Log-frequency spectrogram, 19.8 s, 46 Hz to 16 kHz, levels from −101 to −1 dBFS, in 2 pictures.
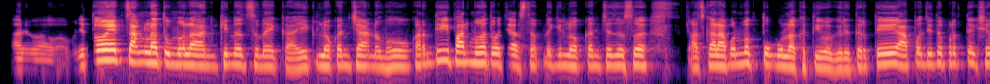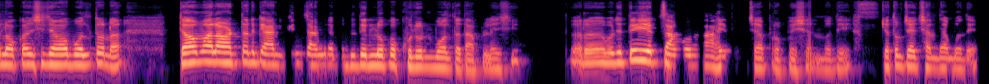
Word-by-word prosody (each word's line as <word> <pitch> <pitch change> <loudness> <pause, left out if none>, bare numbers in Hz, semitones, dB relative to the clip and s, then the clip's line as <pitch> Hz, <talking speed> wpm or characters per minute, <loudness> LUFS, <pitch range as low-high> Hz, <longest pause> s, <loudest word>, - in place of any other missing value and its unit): अरे, 135 -1 -8
वाह, 130 -1 -12
वाह! 120 - -16
म्हणजे 170 - -7
तो 240 +1 +10
एक 250 -1 +11
चांगला 215 -3 +7
तुम्हाला 185 -2 +4
आणखीनच 175 +1 -2
नाही 160 -2 -2
का, 135 -2 -5
एक 150 +4 -4
लोकांचे 170 0 -1
अनुभव, 160 -1 -1
कारण 175 +3 -3
ते 245 +1 +2
फार 215 -1 +6
महत्त्वाचे 195 -3 +1
असतात 160 -4 -3
ना, - - -6
की 175 +1 -6
लोकांच्या, 165 0 -2
जसं 175 0 +1 0.5
आजकाल 150 +4 +1
आपण 180 +3 +2
बघतो 200 -1 -1
मुलाखती 155 -2 0
वगैरे, 135 -2 -2
तर 160 - -2
ते 190 +1 +5
आपण 185 +3 -6
तिथं 190 +1 -1
प्रत्यक्ष 195 0 -5
लोकांशी 185 +1 -1
जेव्हा 180 -1 +2
बोलतो 180 +2 -1
ना, 155 -4 -3 0.6
तेव्हा 205 +2 +6
मला 220 -1 +5
वाटतं 210 +1 0
ना, 210 - -4
की 210 - -2
आणखीन 185 +1 -5
चांगल्या 180 -1 -5
पद्धतीने 170 +1 -3
लोकं 175 0 -1
खुलून 155 -1 -4
बोलतात 140 -3 -5
आपल्याशी. 130 - -10 0.5
तर, - - -7
अ, - - -3
म्हणजे 205 - -2
ते 250 +1 +4
एक 225 -1 +1
चांगलं 175 -3 -3
आहे 155 0 -5
तुमच्या 155 -2 -11
प्रोफेशनमध्ये 130 0 -11
किंवा 155 -1 -12
तुमच्या 165 -2 -4
छंदामध्ये. 140 -2 -9
175 Hz, 185 wpm, -22 LUFS, 155-190 Hz, 0.6 s, एक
